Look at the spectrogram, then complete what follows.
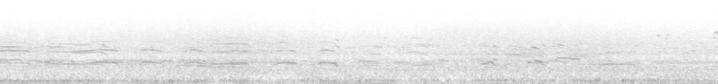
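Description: A flock of seagulls calling: many short, overlapping calls that thin out in the second half, over a low steady hum.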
